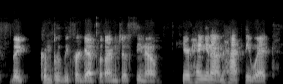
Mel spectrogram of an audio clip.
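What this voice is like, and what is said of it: American-sounding accent. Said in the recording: “with my accent, people keep thinking ... they think I'm coming to them from New York ... They think that I'm being beamed in from America”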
